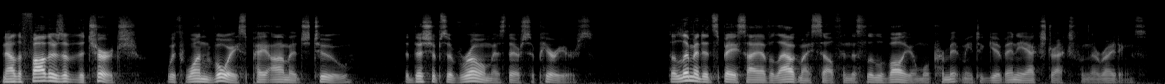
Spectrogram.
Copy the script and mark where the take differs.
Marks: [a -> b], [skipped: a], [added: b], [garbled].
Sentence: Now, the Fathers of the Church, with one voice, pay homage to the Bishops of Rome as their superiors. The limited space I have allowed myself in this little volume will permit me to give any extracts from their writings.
Now, the Fathers of the Church, with one voice, pay homage to the Bishops of Rome as their superiors. The limited space I have allowed myself in this little volume will permit me to give any extracts from their writings.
